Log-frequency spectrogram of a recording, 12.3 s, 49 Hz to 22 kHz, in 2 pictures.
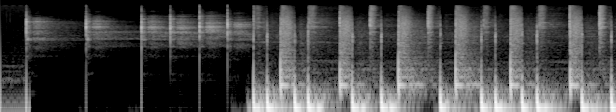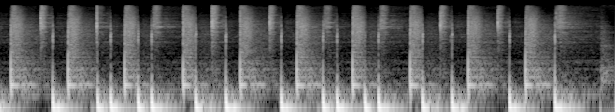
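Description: A drum kit plays a song's groove. A few sparse clicks lead into a steady, close beat with quarter-note hi-hats and snare hits on 2 and 4, and no talking.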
